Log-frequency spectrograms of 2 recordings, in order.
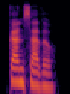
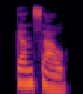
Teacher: In both dialects, it tends to soften to De, like in nada becoming, nada. but in Caribbean Spanish, the D is often dropped completely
